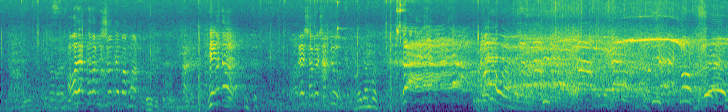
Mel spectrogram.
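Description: A crowd of men shouts and cheers loudly.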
